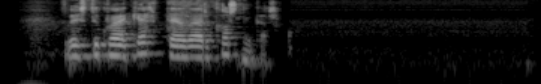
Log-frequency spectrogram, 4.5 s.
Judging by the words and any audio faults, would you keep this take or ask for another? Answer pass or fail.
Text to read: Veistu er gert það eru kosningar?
fail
